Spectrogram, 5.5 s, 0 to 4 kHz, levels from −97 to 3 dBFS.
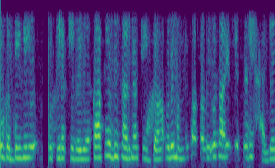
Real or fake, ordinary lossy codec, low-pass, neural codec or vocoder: fake; none; 3.6 kHz; codec, 24 kHz, 3 kbps, HILCodec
